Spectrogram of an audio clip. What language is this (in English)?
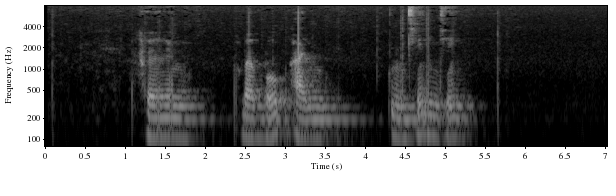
Bafia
